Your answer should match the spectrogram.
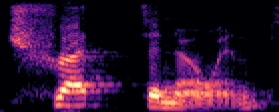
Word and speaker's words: tretinoin: Tretinoin. So there's not an N before the T.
